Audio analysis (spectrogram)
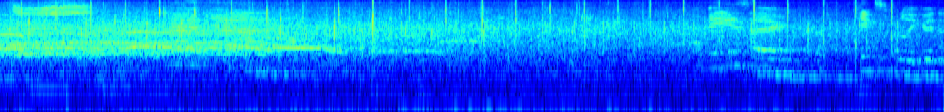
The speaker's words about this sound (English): Oh, a round of applause for the birthday boy.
